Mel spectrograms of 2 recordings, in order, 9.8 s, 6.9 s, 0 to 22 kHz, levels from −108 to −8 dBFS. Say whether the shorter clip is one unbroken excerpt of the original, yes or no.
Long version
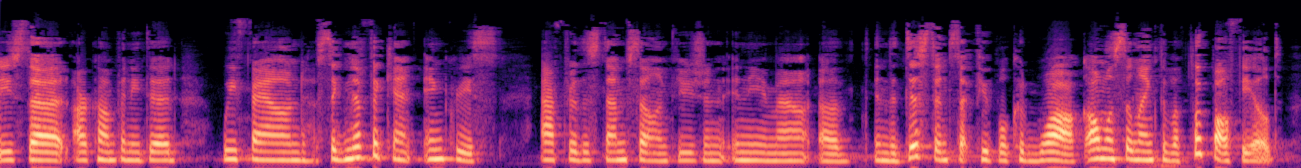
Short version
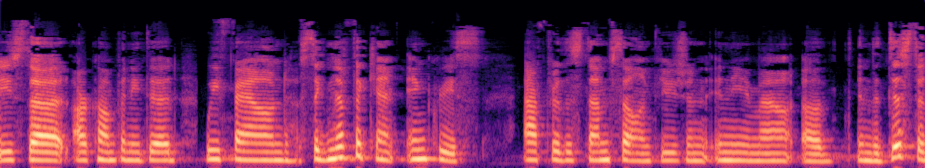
no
